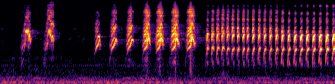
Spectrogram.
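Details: Long-tailed shrike singing actively as a lure to stimulate a silent shrike to reply: harsh scratchy notes speeding into a rapid burst, then a fast even rattling trill of bright buzzy notes, about fifteen per second.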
